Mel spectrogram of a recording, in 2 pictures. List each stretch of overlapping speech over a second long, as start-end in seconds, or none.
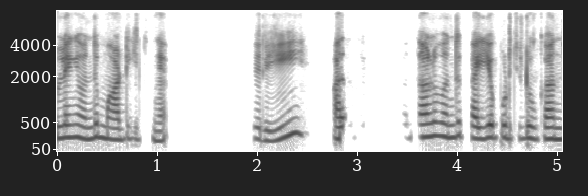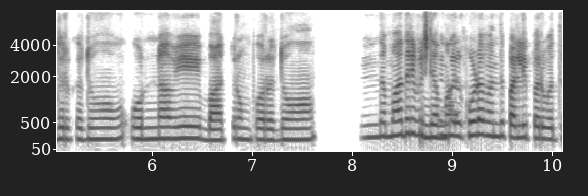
none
